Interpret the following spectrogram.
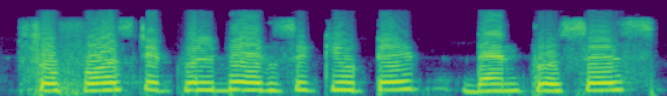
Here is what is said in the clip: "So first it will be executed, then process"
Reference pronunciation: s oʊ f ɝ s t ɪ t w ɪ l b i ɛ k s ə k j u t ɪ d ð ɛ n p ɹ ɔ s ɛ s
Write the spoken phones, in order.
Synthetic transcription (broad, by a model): s oʊ f ɝ s t ɪ t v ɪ l b i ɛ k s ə k j u t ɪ d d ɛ n p ɹ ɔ s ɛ s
